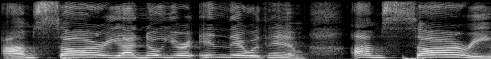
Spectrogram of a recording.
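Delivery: put-on man's high screaming voice, begging. Retelling a video of a guy at a window: imitating a man screaming. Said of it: "there's a guy who is screaming at the window".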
